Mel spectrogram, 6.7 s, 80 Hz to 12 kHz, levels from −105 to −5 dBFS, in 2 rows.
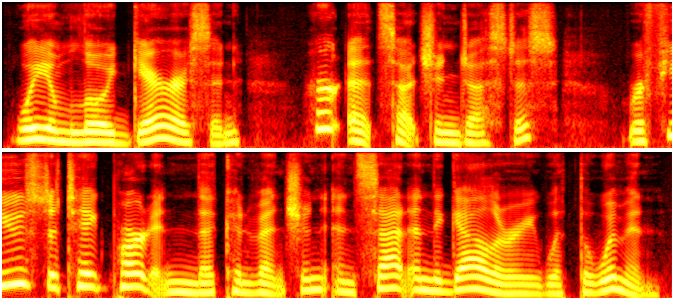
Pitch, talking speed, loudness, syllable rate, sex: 205 Hz, 195 wpm, -18 LUFS, 5.9 syllables/s, female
